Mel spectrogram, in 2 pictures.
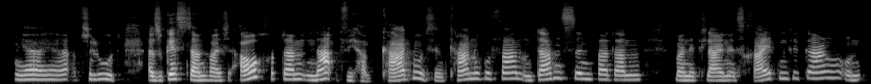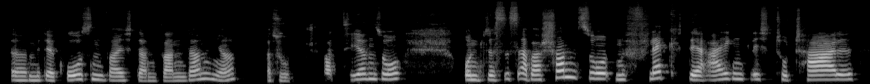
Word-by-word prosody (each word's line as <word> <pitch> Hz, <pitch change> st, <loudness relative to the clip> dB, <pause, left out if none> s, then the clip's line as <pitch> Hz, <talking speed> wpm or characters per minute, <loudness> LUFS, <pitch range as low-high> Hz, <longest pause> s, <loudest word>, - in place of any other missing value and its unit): Ja, 225 Hz, 0 st, +3 dB
ja, 220 Hz, 0 st, -1 dB
absolut. 225 Hz, +3 st, -3 dB, 0.2 s
Also, 190 Hz, -1 st, +1 dB
gestern 215 Hz, -4 st, +5 dB
war 190 Hz, -1 st, +3 dB
ich 180 Hz, -, -7 dB
auch 325 Hz, +1 st, +6 dB
dann, 240 Hz, -1 st, +4 dB
äh, -, -, -8 dB
na 230 Hz, +7 st, +7 dB
wir 185 Hz, -2 st, -7 dB
haben 140 Hz, -, -5 dB
Kanu 225 Hz, +10 st, +4 dB
sind 175 Hz, -4 st, -9 dB
Kanu 235 Hz, +6 st, +2 dB
gefahren 270 Hz, +1 st, 0 dB
und 195 Hz, +1 st, -6 dB
dann 245 Hz, +6 st, +4 dB
sind 265 Hz, -4 st, -2 dB
wir 230 Hz, 0 st, +2 dB
dann 215 Hz, 0 st, -1 dB, 0.3 s
meine 195 Hz, -2 st, 0 dB
Kleine 190 Hz, 0 st, +1 dB
ist 190 Hz, -2 st, -12 dB
reiten 260 Hz, +10 st, +1 dB
gegangen 285 Hz, +2 st, 0 dB
und, 205 Hz, -5 st, -6 dB, 0.2 s
äh, 190 Hz, -1 st, -3 dB
mit 190 Hz, +1 st, -7 dB
der 185 Hz, -, 0 dB
Großen 220 Hz, +2 st, -2 dB
war 185 Hz, -1 st, -1 dB
ich 185 Hz, +1 st, -12 dB
dann 170 Hz, -1 st, -6 dB
wandern, 205 Hz, +9 st, -3 dB
ja, 200 Hz, +4 st, -4 dB, 0.3 s
also, 165 Hz, -2 st, -11 dB
spazieren 220 Hz, +9 st, -5 dB
so. 245 Hz, +1 st, -1 dB, 0.6 s
Und 210 Hz, -1 st, -1 dB
das 210 Hz, +1 st, -4 dB
ist 255 Hz, 0 st, -9 dB
aber 225 Hz, -3 st, +1 dB
schon 325 Hz, +6 st, +2 dB
so 270 Hz, -4 st, +1 dB
'n 225 Hz, 0 st, -4 dB
Fleck, 285 Hz, +6 st, -4 dB
der 210 Hz, -3 st, +2 dB
eigentlich 235 Hz, +1 st, -4 dB
total, 220 Hz, +2 st, +2 dB
225 Hz, 175 wpm, -22 LUFS, 195-255 Hz, 0.6 s, na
